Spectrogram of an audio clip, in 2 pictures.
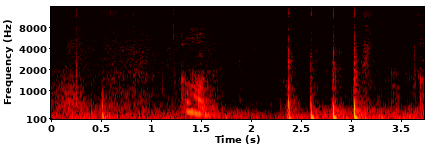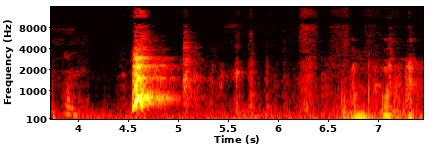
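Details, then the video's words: Scottish Terrier Rory in a tantrum with his owners away on holiday: scattered soft taps and clicks, one loud abrupt bark midway, then low murmuring voices. "Scottish Terrier Rory having a tantrum"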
